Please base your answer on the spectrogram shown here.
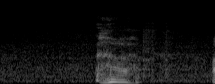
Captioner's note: cough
